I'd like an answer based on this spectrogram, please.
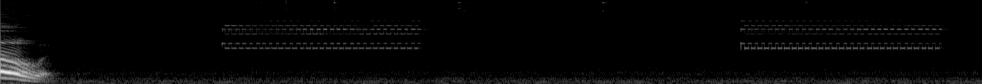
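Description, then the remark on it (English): A telephone rings twice on an outgoing call placed to a number meant to reach Santa Claus at Christmas time, each steady two-second electronic ring with stacked high tones separated by a few seconds of silence, after a brief opening burst of voice. “So we gotta figure out my bro Santa's phone number. We're gonna try 1-800-BRO!”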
